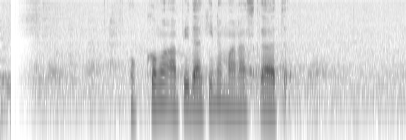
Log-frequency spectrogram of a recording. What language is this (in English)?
Sinhala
